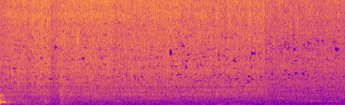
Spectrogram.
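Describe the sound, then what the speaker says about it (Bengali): Spices frying in oil for hilsa pulao, a loud, even, close sizzle that starts with a burst as they hit the pan and then holds steady, with a faint stir or two. "আমি মশলাটা ভালো করে কষিয়ে নিব।"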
